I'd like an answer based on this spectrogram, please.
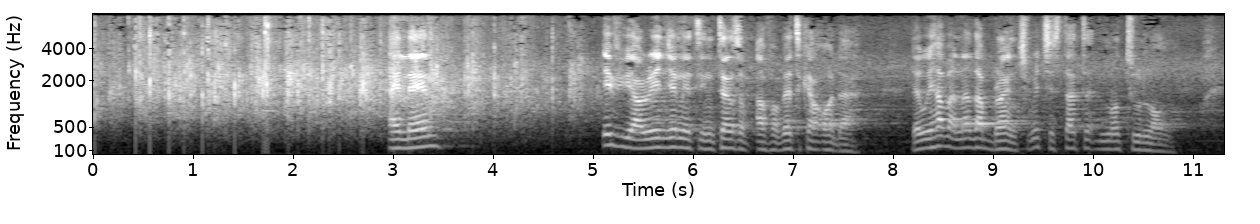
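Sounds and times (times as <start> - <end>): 
audience clapping: 0.0 - 5.8
speech: 3.0 - 3.6, 5.1 - 10.9.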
